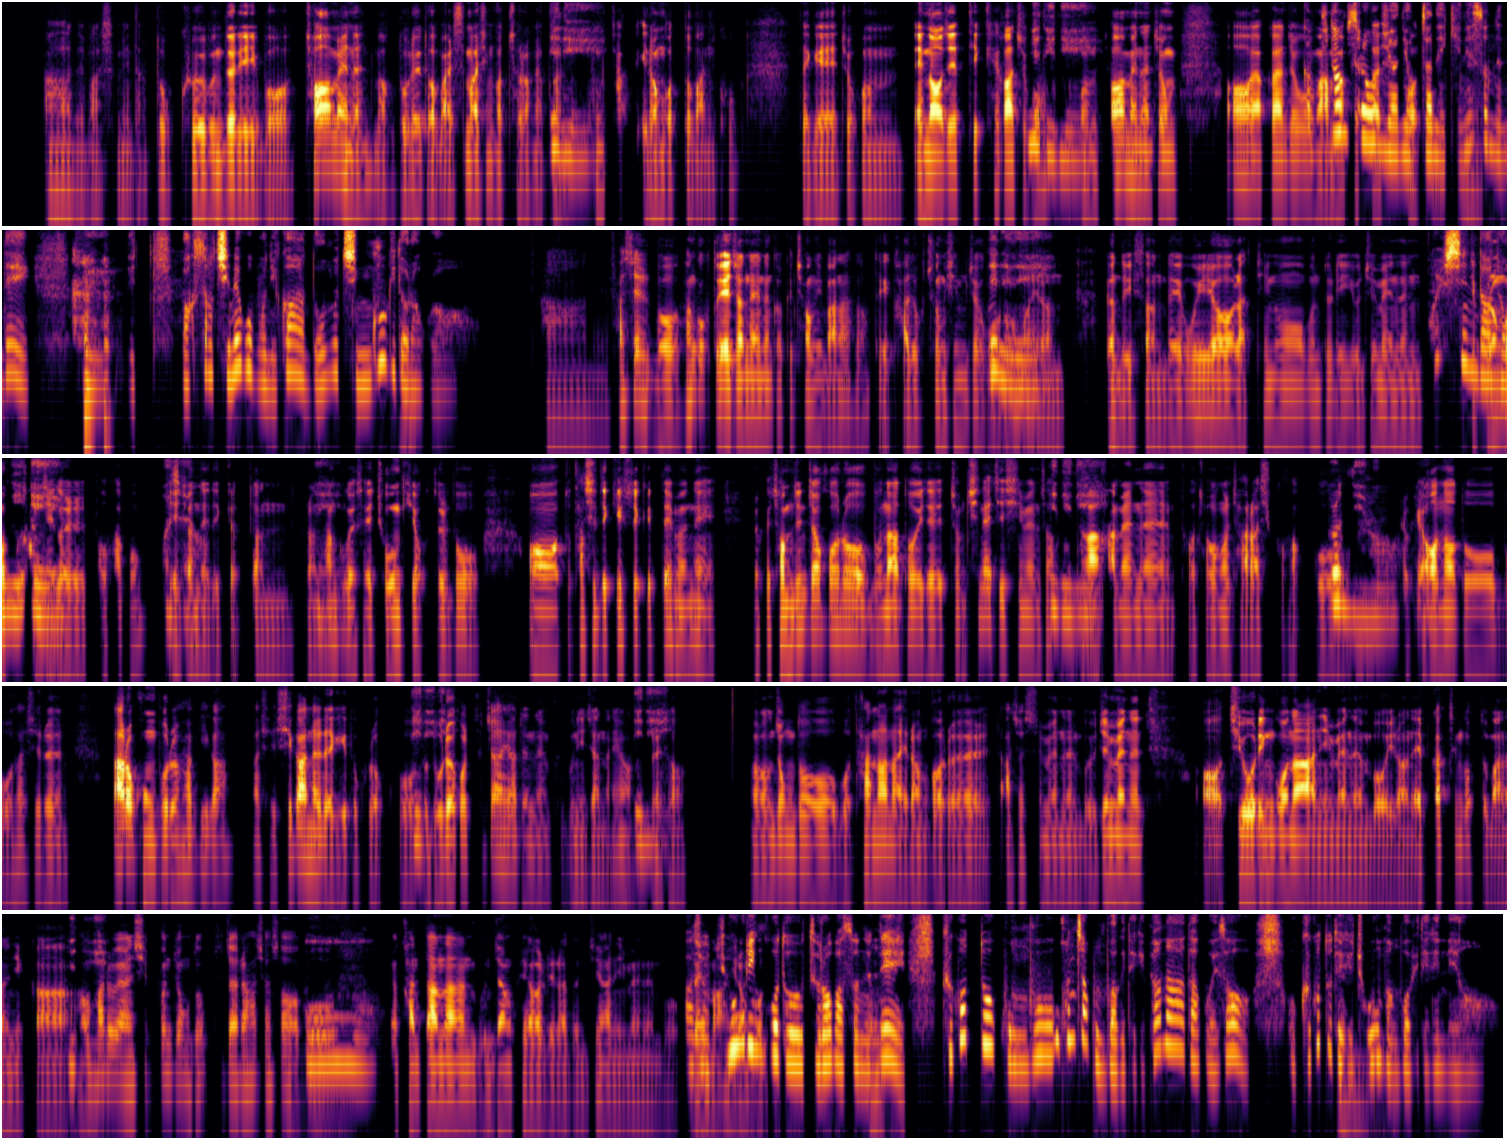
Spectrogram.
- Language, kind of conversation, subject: Korean, advice, 어떻게 하면 언어 장벽 없이 일상에서 사람들과 자연스럽게 관계를 맺을 수 있을까요?
- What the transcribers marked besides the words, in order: in English: "에너제틱해"; tapping; laugh; other background noise; in English: "라티노"; in English: "그래머"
